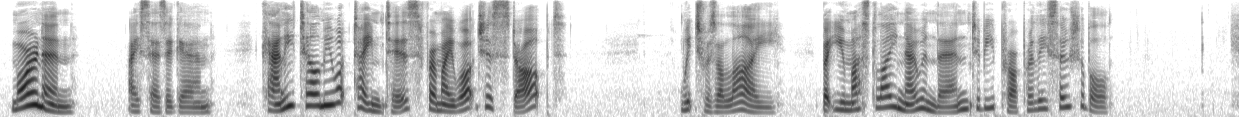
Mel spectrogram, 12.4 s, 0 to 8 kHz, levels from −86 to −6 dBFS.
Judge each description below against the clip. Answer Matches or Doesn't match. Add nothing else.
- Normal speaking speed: Matches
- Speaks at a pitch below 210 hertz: Matches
